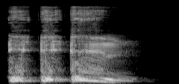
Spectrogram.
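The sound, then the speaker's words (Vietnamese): An old man clearing his throat: three gruff, rasping bursts in quick succession, the third longer and trailing off, heard alone and fairly loud. “Lão Hậu hắng giọng.”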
